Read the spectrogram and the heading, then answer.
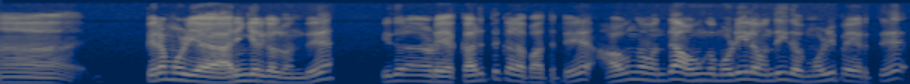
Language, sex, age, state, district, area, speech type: Tamil, male, 18-30, Tamil Nadu, Tiruvarur, urban, spontaneous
